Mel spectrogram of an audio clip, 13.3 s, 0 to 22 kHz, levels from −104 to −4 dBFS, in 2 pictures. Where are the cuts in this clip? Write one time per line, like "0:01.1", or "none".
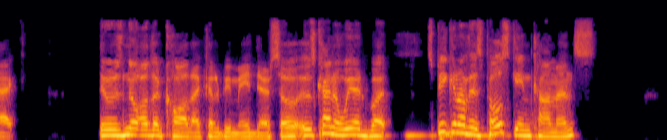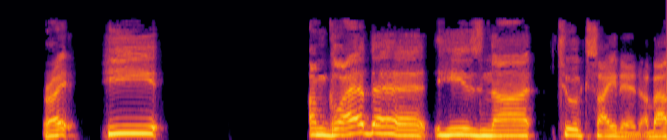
none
